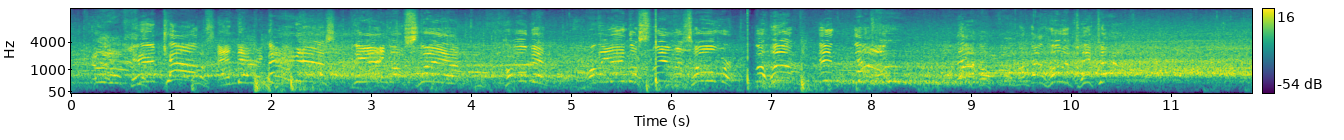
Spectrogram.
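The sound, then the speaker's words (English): Body slam of a wrestler onto the ring mat in an angle slam at a professional wrestling event. Heavy thuds hit amid a loud, roaring crowd, with voices talking throughout. “He's about to set up for that angle slam. Here it comes.”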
